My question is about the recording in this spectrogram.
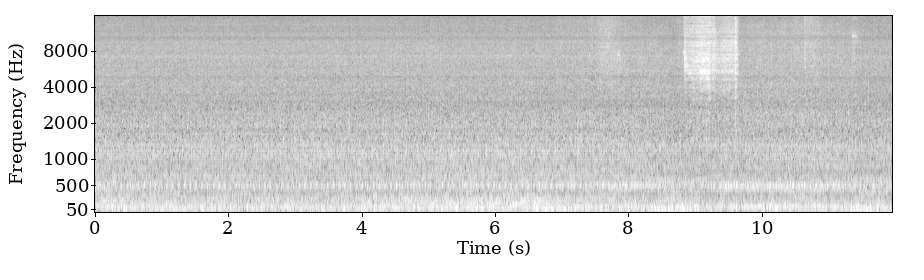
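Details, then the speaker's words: Engine at idle after repairing a hissing vacuum leak, found by pinching hoses, and hose trimmed and refitted; P0171 lean code gone: even, steady smooth low rumble, no hiss or stumble over twelve seconds; normal idle. "No more hissing noise, and no more PO171 lean."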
